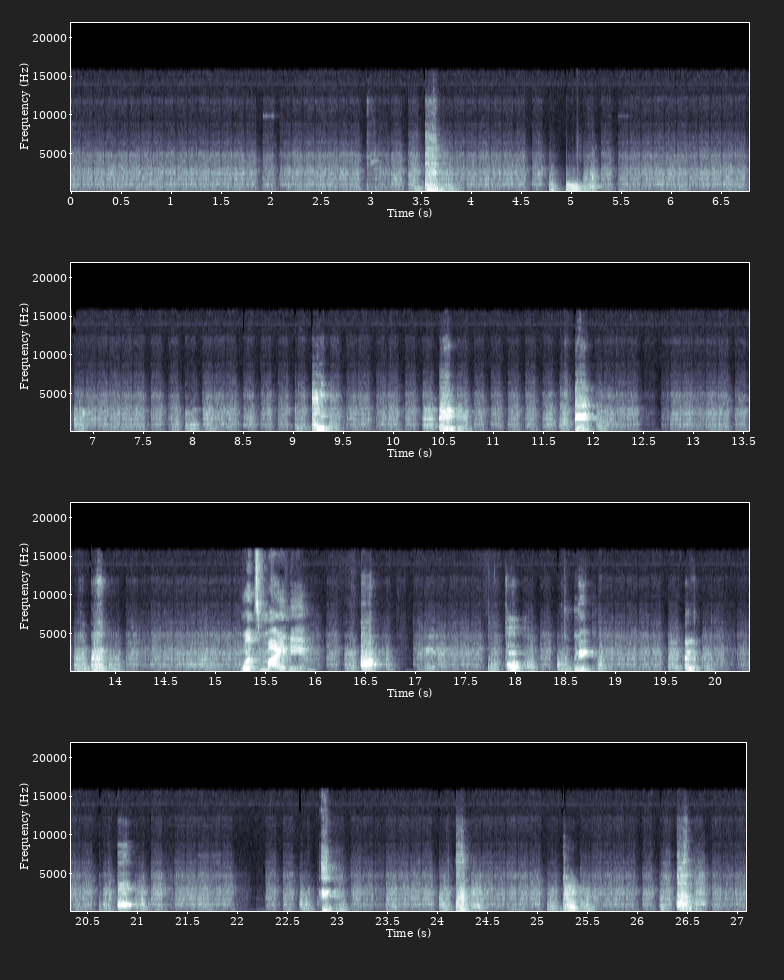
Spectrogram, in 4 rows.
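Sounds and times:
radio static: 0.0 - 27.0
snatches of broadcast sound: 0.0 - 27.0.

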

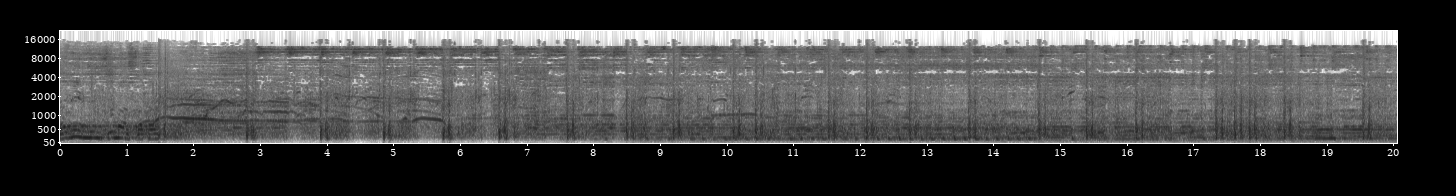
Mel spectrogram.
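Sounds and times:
music playing: 0.0 - 20.0
fireworks bangs and crackles: 0.1 - 20.0.

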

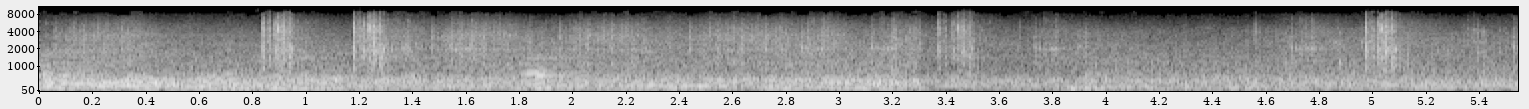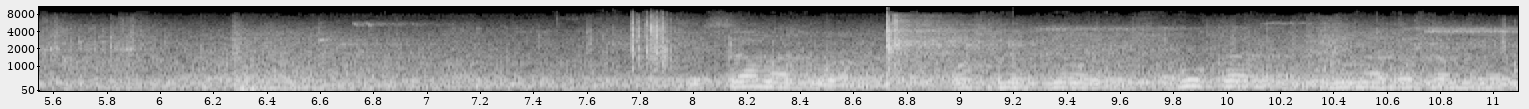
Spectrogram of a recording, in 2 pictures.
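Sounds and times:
people shuffling and murmuring: 0.0 - 11.0.

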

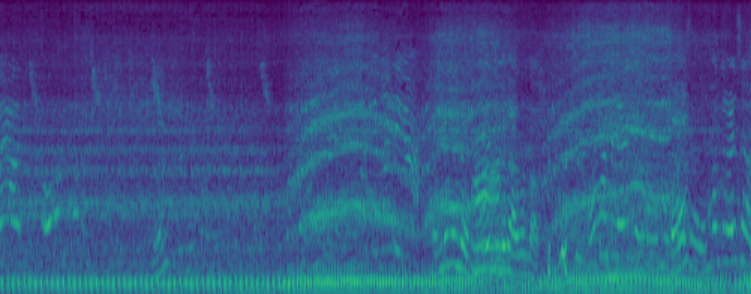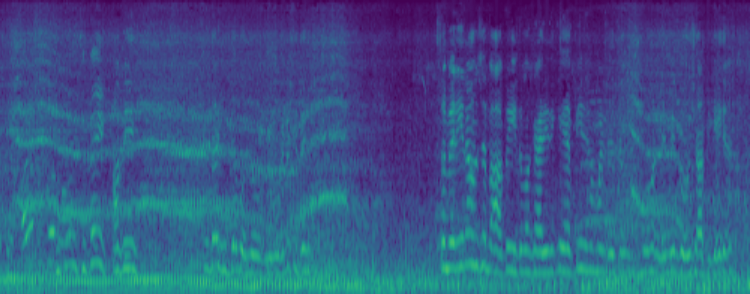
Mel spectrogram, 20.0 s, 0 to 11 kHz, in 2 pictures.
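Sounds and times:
small motorcycle engine: 0.0 - 20.0
voices: 0.0 - 20.0.

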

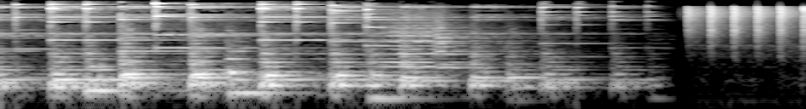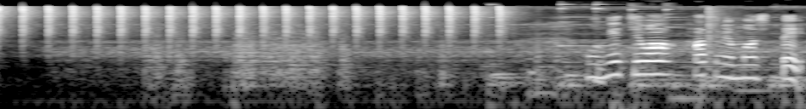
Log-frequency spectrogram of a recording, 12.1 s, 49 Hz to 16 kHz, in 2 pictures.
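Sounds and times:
gas hob igniter clicking: 5.2 - 10.4.

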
